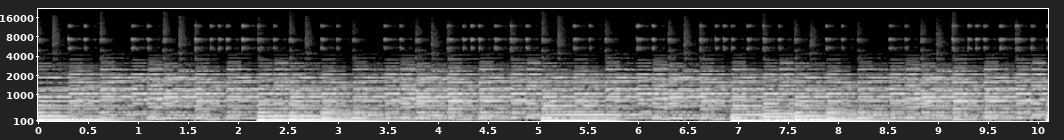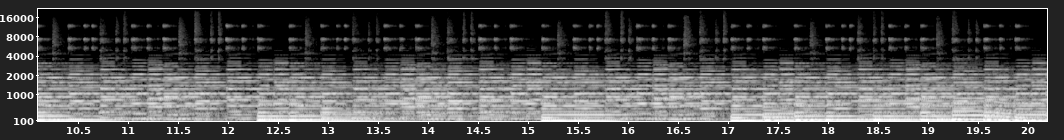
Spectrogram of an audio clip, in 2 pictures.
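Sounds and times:
crosswalk waiting music: 0.0s - 20.1s.

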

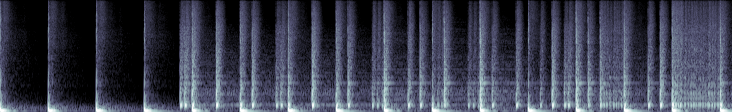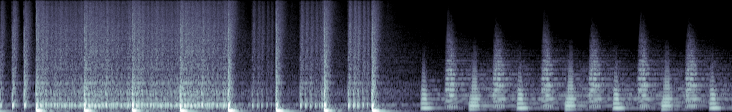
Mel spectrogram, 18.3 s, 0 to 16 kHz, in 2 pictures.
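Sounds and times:
march two-step music: 0.0s - 14.4s.

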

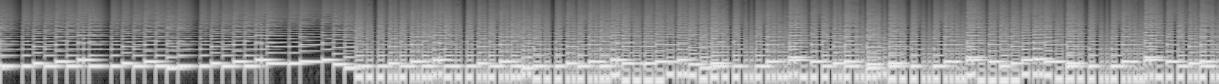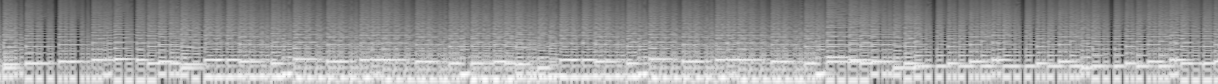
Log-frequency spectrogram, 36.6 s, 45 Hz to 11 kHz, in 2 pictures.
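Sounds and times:
fast paced chiptune for a race or boss battle: 0.0s - 36.5s.

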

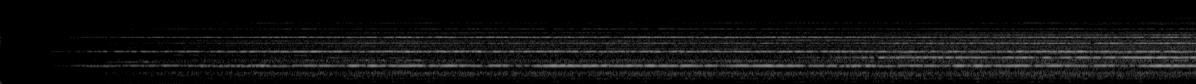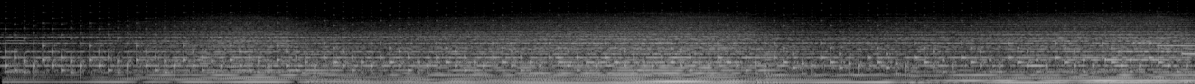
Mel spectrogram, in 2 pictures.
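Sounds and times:
8-bit forest music stinger: 12.0s - 23.9s.

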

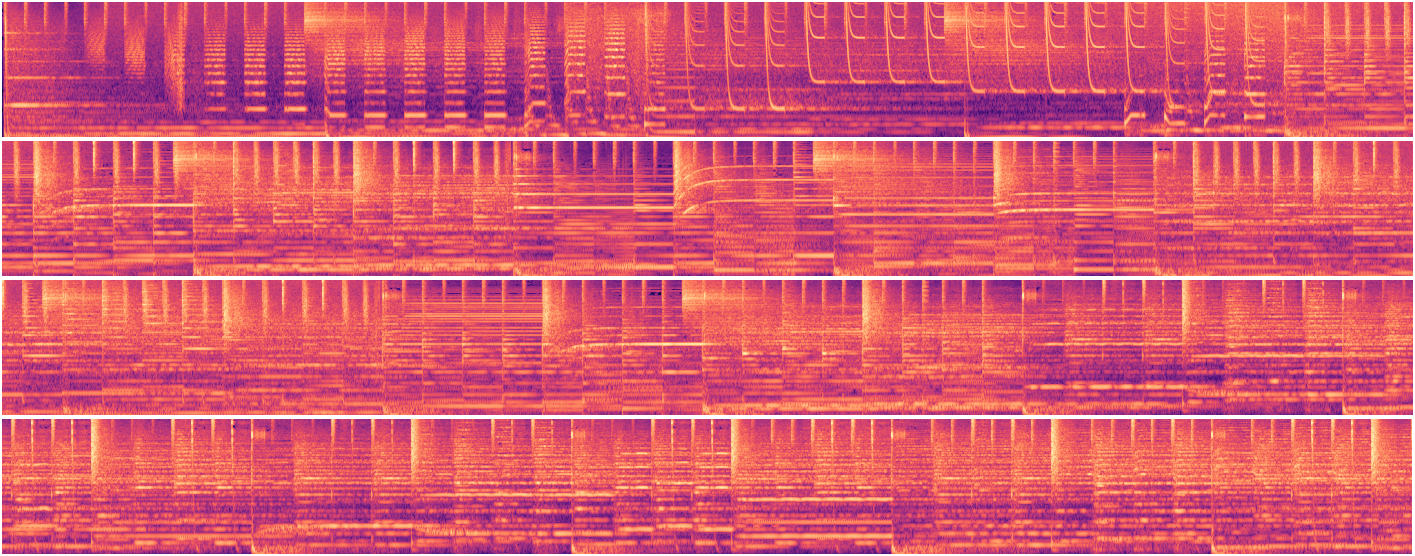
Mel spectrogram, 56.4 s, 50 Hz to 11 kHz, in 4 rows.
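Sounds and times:
strange sanctuary music loop: 0.0s - 56.4s.

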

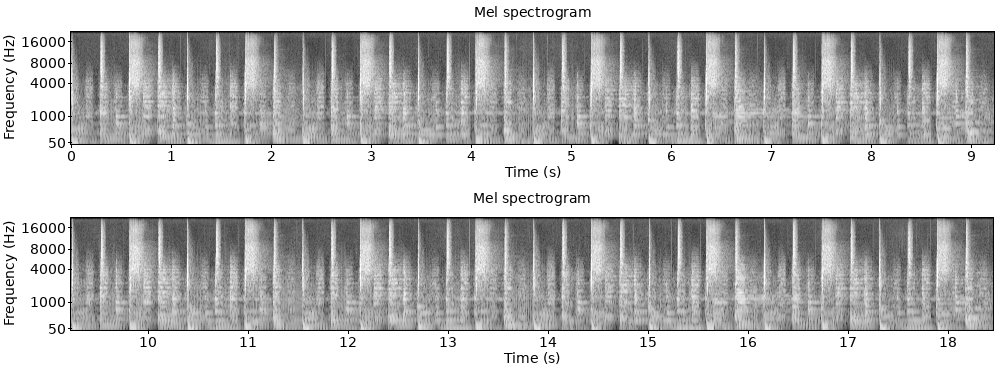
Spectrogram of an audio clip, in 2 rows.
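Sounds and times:
funky menu music loop: 0.0s - 18.4s.

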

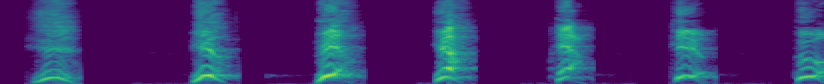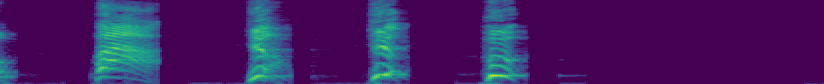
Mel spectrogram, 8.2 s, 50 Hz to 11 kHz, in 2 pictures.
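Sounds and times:
people shouting battle cries: 0.2s - 0.4s, 1.0s - 6.8s.

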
